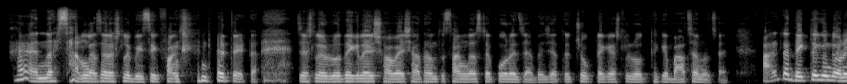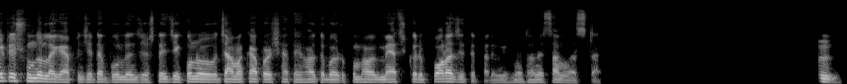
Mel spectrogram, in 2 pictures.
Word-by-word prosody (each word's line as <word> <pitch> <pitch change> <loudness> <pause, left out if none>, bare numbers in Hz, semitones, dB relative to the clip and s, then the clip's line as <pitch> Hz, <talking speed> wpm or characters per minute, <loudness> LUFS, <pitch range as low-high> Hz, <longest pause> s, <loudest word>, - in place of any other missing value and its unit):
হ্যাঁ, 220 -7 +1
না 145 - +5
সানগ্লাসের 140 0 +3
আসলে 145 +1 0
বেসিক 130 +3 +2
ফাংশনটাই 165 +6 +1
তো - - -1
এটা। - - -8 0.4
যে 135 - -3
আসলে 140 +1 +2
রোদে 135 +1 +3
গেলে 140 0 +4 0.2
সবাই 130 0 +3
সাধারণত 125 0 -1
সানগ্লাসটা 125 0 0
পরে 125 -1 +3
যাবে, 110 +1 -4
যাতে 120 0 -4
চোখটাকে 125 -2 -2
আসলে 125 - -9
রোদ 120 - -2
থেকে 125 +1 -4
বাঁচানো 120 +1 -2
যায়। - - -12 0.4
আর - - +2
এটা 250 +3 +3
দেখতে 185 +3 +5
কিন্তু 200 -2 +6
অনেকটাই 165 0 +3
সুন্দর 150 -1 +4
লাগে। 120 -1 +2
আপনি 115 - -10
যেটা 120 0 -2
বললেন 115 -1 -1
যে, - - -5
"আসলে 115 +5 -4
যেকোনো 125 +1 0 0.2
জামা-কাপড়ের 120 -1 0
সাথে 115 -1 -7
হয়তোবা 115 0 -3
ওরকমভাবে 115 +2 -3
ম্যাচ 120 0 0
করে 120 -2 -3
পরা 135 +1 +4
যেতে 115 - -8
পারে - - -12
বিভিন্ন 105 +2 -10
ধরনের 105 0 -6
সানগ্লাসটা।" 100 -5 -6 2.2
হুম। 135 -8 0
125 Hz, 175 wpm, -23 LUFS, 115-140 Hz, 2.2 s, কিন্তু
